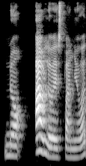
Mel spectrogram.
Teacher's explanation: the H doesn't make a sound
